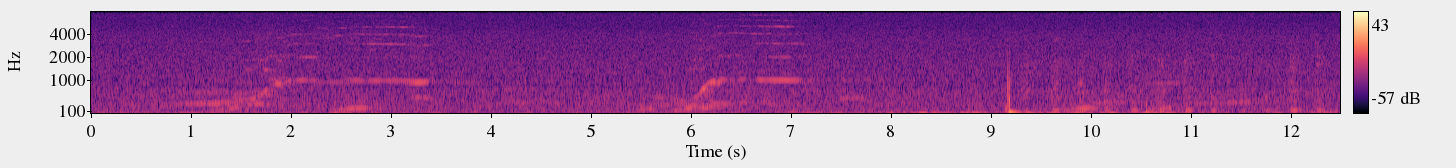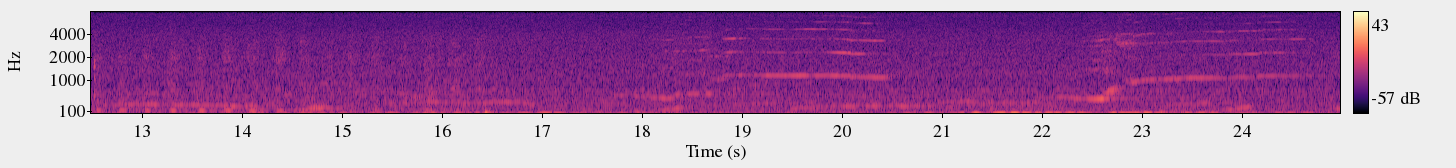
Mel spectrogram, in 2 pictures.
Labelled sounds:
1.7	3.4	humpback whale, 0.80 to 5.1 kHz
6.1	7.1	humpback whale, 0.80 to 7.3 kHz
18.7	20.5	humpback whale, 0.99 to 7.1 kHz
22.5	24.6	humpback whale, 0.90 to 7.6 kHz

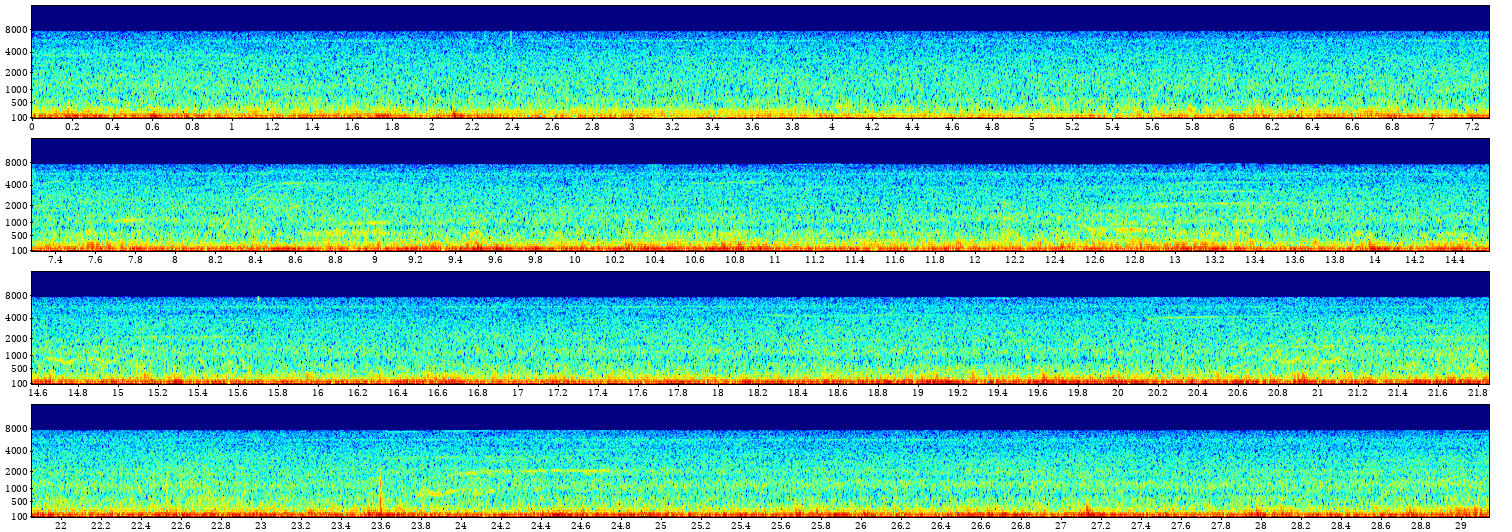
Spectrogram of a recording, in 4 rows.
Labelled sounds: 20.1	20.6	killer whale, 3.6 to 4.2 kHz

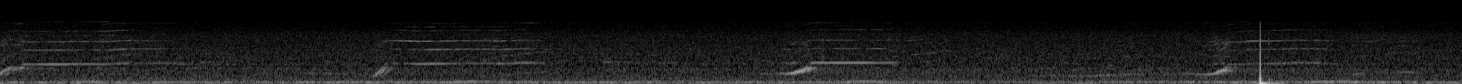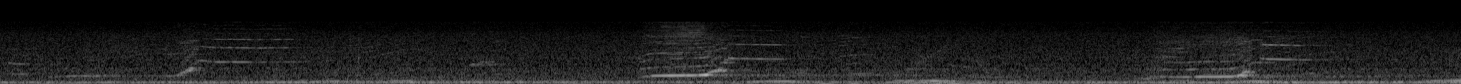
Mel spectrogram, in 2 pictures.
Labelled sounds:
0.1	1.7	humpback whale, 0.80 to 7.8 kHz
3.8	5.4	humpback whale, 0.90 to 8.0 kHz
8.1	8.8	humpback whale, 0.93 to 7.2 kHz
9.1	9.5	humpback whale, 1.5 to 1.9 kHz
12.2	13.3	humpback whale, 0.80 to 5.2 kHz
16.2	17.5	humpback whale, 0.99 to 6.4 kHz
19.3	19.6	humpback whale, 0.83 to 1.2 kHz
21.0	22.5	humpback whale, 0.80 to 5.1 kHz
23.0	23.3	humpback whale, 3.3 to 3.5 kHz
26.3	26.8	humpback whale, 0.96 to 1.2 kHz
27.1	27.8	humpback whale, 0.86 to 2.6 kHz

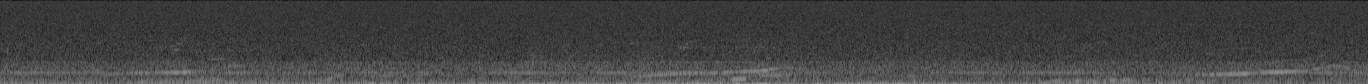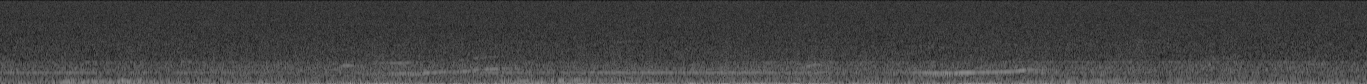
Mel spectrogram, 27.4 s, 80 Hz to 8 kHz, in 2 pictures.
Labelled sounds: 18.4	18.7	humpback whale, 0.90 to 1.1 kHz

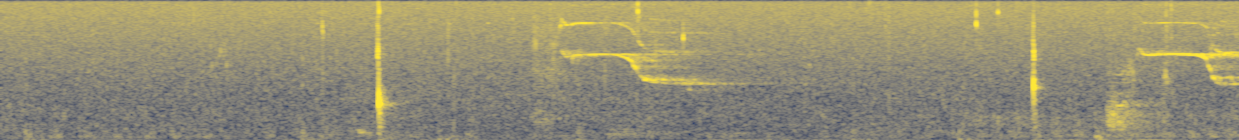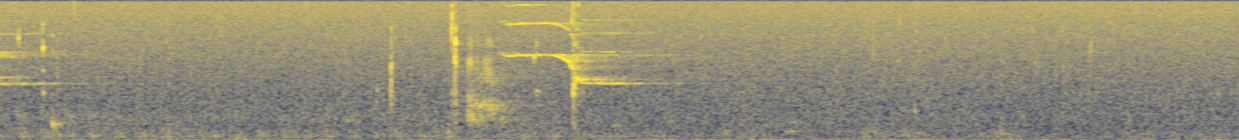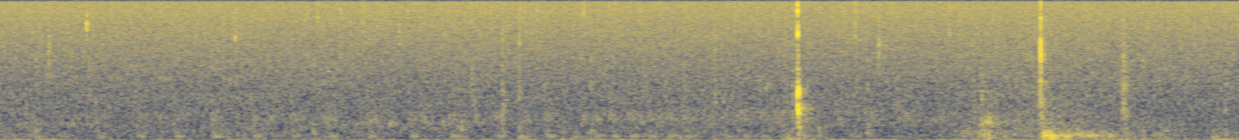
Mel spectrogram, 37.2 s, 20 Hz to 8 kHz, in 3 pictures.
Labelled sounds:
5.5	7.4	killer whale, southern Alaska resident, 0.96 to 5.7 kHz
11.3	13.2	killer whale, southern Alaska resident, 0.87 to 5.5 kHz
17.3	19.0	killer whale, southern Alaska resident, 0.78 to 8.0 kHz

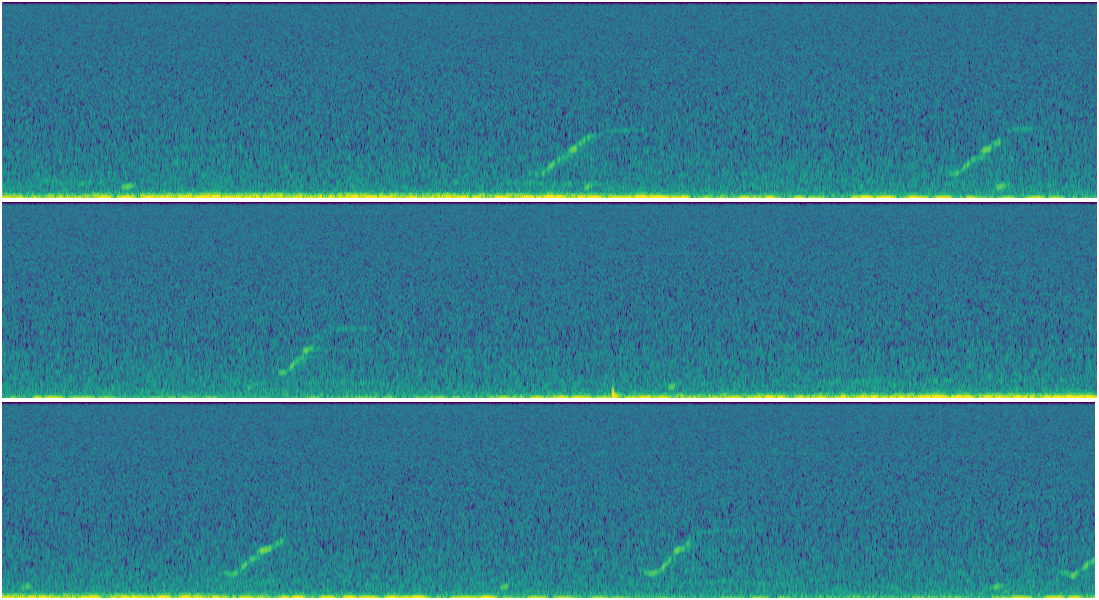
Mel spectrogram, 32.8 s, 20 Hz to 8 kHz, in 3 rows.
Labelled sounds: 5.7	6.3	humpback whale, 0.80 to 1.1 kHz
10.0	10.3	humpback whale, 0.99 to 1.2 kHz
24.4	24.8	humpback whale, 0.80 to 1.0 kHz

